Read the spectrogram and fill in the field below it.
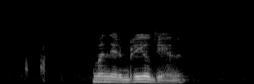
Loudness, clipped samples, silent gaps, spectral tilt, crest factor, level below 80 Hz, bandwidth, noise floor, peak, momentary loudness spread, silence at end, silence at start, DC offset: -28 LUFS; under 0.1%; none; -8.5 dB/octave; 18 dB; -68 dBFS; 7.6 kHz; -66 dBFS; -14 dBFS; 13 LU; 0.7 s; 0.4 s; under 0.1%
